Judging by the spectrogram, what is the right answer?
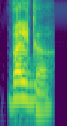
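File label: "vulgar", Indian English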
